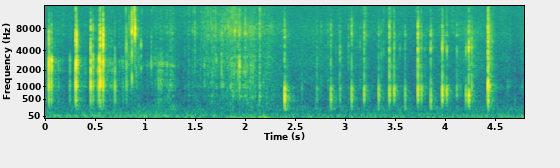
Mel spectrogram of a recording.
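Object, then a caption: Plastic paddle hairbrush. Fingertips and nails scratch and tap the smooth back of a pink plastic paddle hairbrush held up close, then run over its plastic bristles. A quick burst of bright, dry clicks opens the clip, followed by a soft scratchy rustle, then a run of sharp, evenly spaced taps with almost no ring.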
